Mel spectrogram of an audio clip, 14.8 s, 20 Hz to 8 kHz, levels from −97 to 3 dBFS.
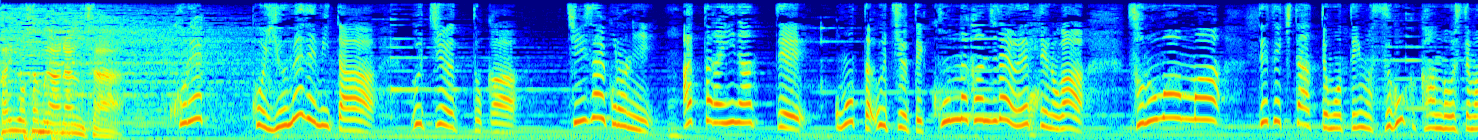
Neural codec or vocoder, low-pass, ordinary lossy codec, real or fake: none; 7.2 kHz; none; real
